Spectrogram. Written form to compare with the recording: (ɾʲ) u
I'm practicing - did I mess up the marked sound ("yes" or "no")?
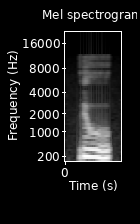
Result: no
